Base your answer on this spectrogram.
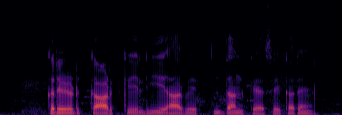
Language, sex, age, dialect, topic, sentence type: Hindi, male, 51-55, Kanauji Braj Bhasha, banking, question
